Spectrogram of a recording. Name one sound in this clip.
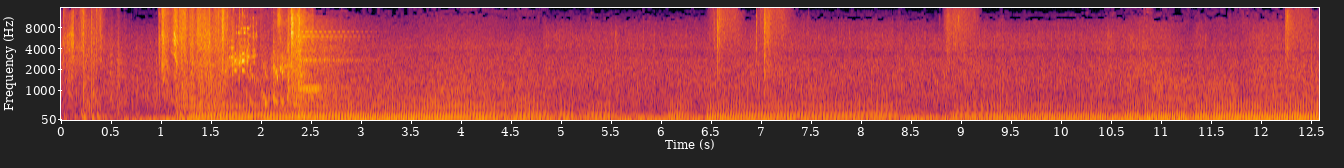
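A vehicle engine starts and revs, then drones steadily while driving.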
